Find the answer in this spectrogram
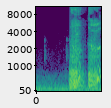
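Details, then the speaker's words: A child deliberately fakes coughing when asked about school, denying being sick: two short, deliberate coughs in quick succession, a voluntary put-on cough. "I cough at you? You cough at me. You're spreading your virus to me."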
